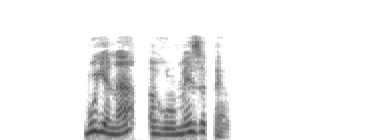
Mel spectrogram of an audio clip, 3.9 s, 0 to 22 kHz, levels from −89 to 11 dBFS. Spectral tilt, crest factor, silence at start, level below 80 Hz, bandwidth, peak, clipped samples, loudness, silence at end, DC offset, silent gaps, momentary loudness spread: -4.5 dB/octave; 20 dB; 0.85 s; -62 dBFS; 7.8 kHz; -6 dBFS; under 0.1%; -22 LUFS; 1.6 s; under 0.1%; 1.42-1.47 s, 2.07-2.12 s; 12 LU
